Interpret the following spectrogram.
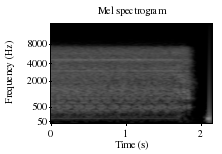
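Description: A vacuum pump connected to the valve of a BodyMap granule-filled positioning cushion running steadily, sucking some air out to firm the cushion partway. It stops shortly before the end.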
